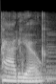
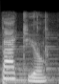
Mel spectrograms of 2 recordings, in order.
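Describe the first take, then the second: First: It is said with an English accent. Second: It is said with a Spanish accent. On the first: "In English, we say patio" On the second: "In Spanish, we say patio"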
